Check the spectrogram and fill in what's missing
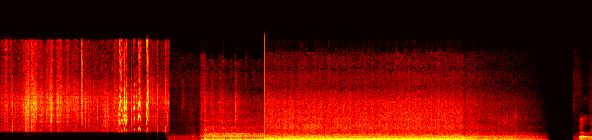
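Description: A Miniplane paramotor with a newly fitted propeller starts up and runs at a loud, steady roar for several seconds on a snowy day, then winds down, with a short stop and restart at the end.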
